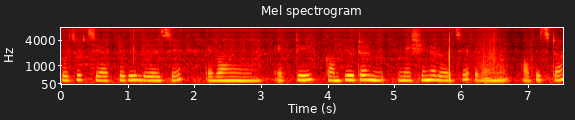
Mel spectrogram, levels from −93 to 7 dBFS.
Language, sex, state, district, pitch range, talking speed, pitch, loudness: Bengali, female, West Bengal, Kolkata, 205-240 Hz, 105 wpm, 220 Hz, -28 LUFS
